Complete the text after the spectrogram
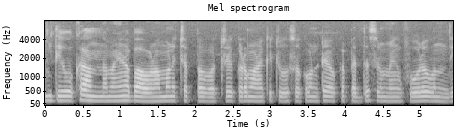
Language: Telugu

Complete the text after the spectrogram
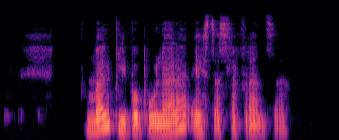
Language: Esperanto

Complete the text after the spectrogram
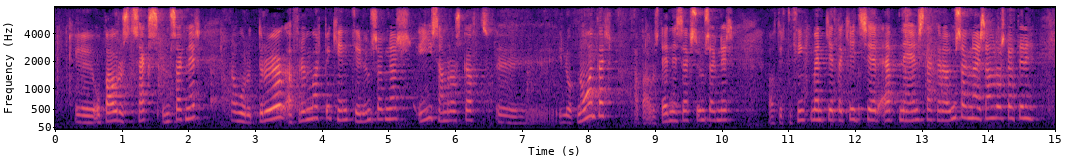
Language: Icelandic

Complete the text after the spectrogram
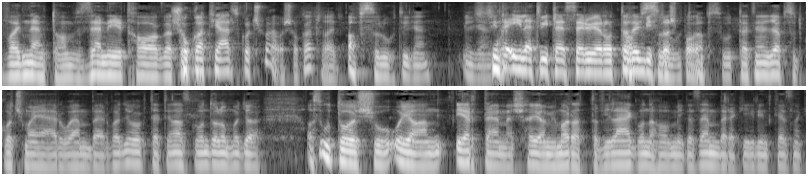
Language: Hungarian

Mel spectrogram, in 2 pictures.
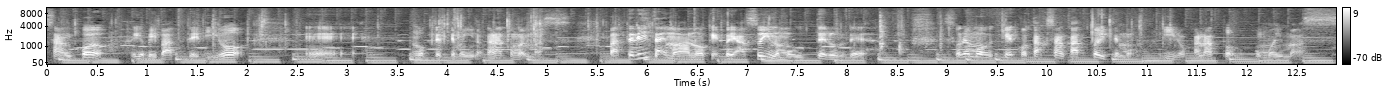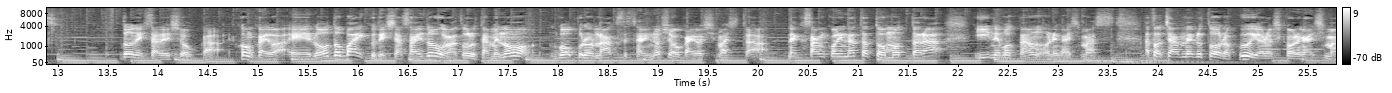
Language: Japanese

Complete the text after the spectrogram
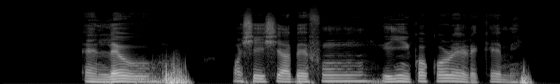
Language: Yoruba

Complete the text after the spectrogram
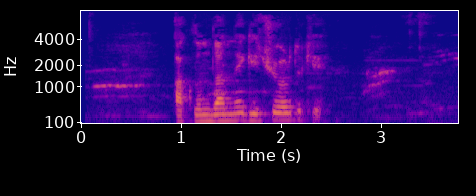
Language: Turkish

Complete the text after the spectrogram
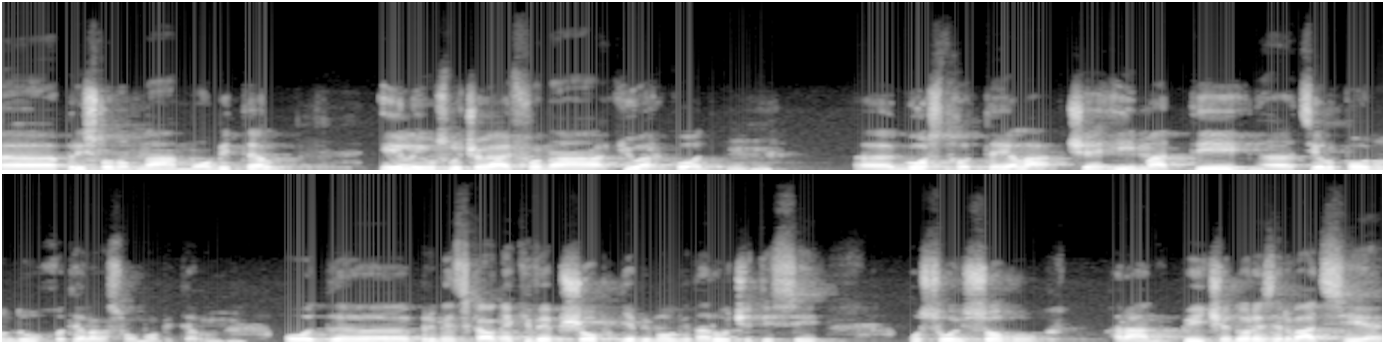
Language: Croatian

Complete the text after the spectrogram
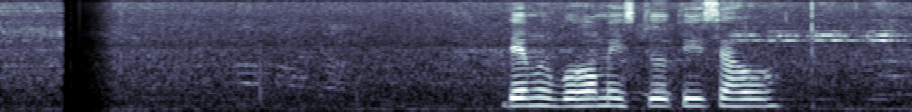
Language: Sinhala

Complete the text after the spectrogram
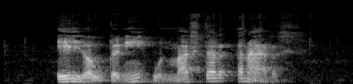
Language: Catalan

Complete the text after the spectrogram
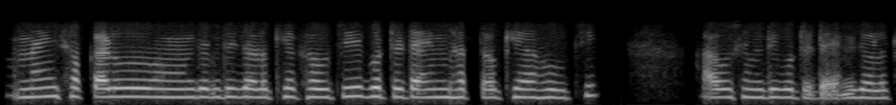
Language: Odia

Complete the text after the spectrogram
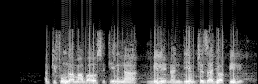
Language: Swahili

